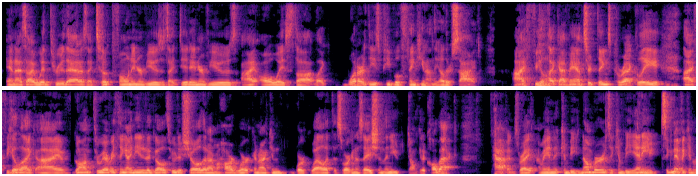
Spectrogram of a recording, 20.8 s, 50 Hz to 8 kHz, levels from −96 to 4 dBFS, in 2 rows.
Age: 30-49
